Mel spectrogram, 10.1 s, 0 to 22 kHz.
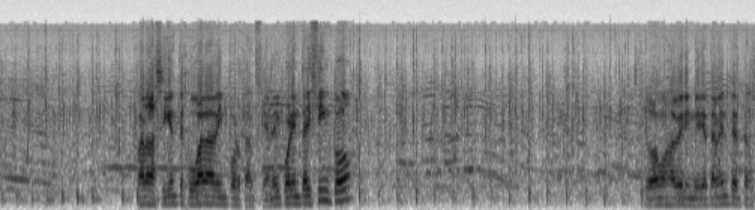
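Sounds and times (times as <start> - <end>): scattered clapping: 0.0 - 10.0.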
